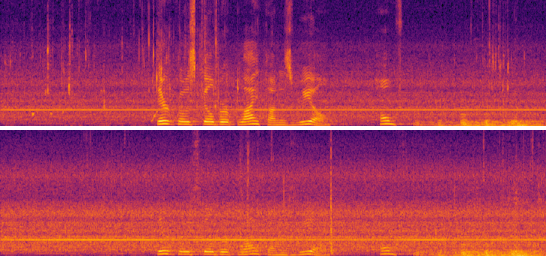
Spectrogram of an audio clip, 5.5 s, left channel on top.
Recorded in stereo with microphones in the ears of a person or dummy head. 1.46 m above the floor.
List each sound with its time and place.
1.6 s a woman speaking: 70° left (ahead or behind), 0.9 m
4.1 s laughter: 15° left (ahead or behind), 3.5 m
